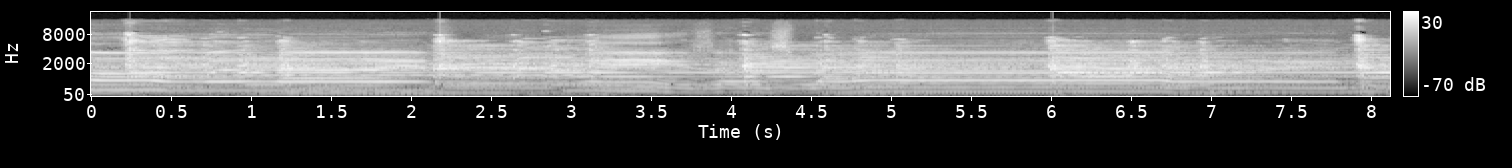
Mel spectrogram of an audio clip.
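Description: Music led by guitar, with long held notes that slide in pitch and no lyrics sung.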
